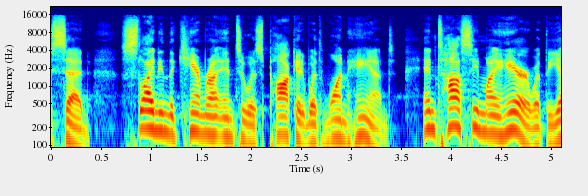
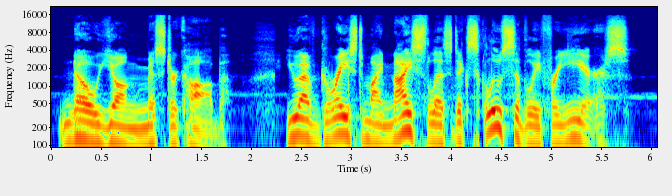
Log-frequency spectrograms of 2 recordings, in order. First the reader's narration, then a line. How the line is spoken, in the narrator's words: he said with a hearty chuckle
